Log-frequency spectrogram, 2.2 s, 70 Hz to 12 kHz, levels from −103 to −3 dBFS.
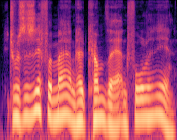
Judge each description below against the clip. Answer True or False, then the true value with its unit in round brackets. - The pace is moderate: False (325 wpm)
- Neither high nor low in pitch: True (150 Hz)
